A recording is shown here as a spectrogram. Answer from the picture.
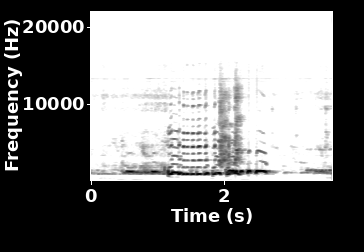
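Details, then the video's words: Zebra dove song: soft, rolling cooing notes near one pitch, quickly trilled in the middle, with a rising, wavering phrase after a short pause and faint low thumps underneath. "kicauan perkutut"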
